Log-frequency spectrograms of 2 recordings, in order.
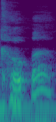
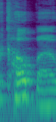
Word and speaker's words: COPPA: It's called COPA.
